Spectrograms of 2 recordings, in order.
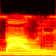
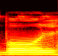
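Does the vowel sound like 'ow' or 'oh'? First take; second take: ow; oh. First: The vowel sounds like 'ow'. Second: The vowel sounds like 'oh'. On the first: The speaker calls it wrong. "जबकि यह बाउल नहीं है" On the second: The speaker calls it right. "यह बोल है"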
